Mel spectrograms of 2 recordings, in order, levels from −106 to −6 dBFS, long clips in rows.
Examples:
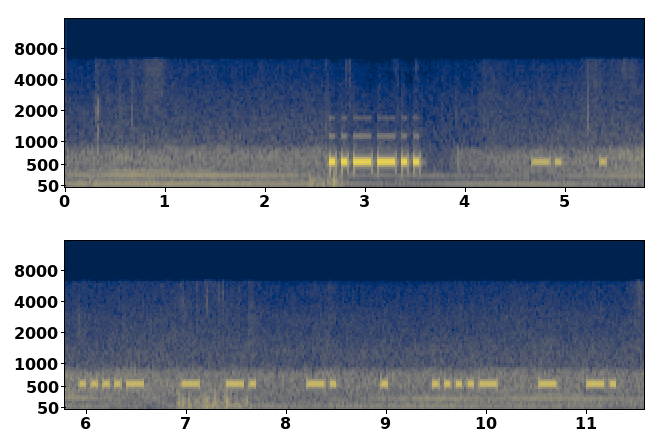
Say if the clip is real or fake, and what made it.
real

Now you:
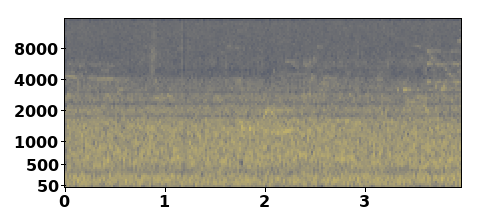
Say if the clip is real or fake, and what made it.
real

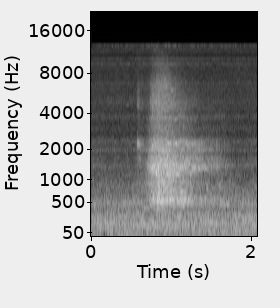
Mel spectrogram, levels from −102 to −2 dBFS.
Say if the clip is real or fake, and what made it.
fake, codec, SNAC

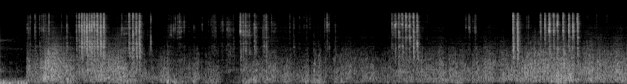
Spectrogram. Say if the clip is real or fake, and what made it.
fake, codec, DAC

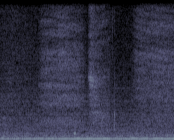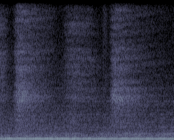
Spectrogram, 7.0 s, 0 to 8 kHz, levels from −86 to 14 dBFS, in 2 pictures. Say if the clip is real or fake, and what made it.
real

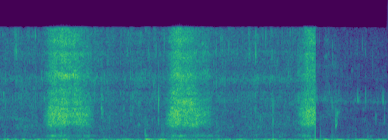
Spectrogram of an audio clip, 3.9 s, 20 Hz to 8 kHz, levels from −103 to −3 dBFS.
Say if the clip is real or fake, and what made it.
real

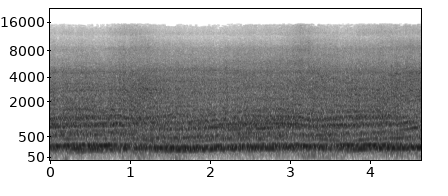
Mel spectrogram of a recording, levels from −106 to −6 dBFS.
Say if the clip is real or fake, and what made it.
real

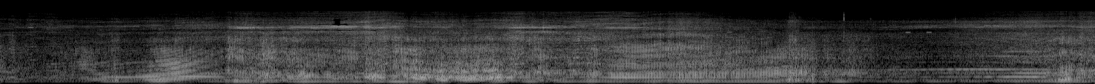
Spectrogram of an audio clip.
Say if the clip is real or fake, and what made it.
real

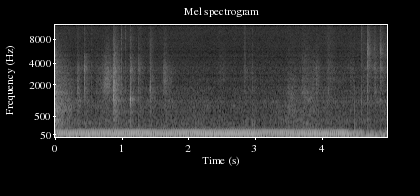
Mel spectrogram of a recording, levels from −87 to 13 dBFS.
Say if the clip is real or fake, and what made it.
fake, autoencoder, DAC-VAE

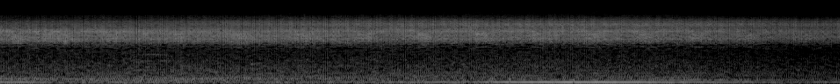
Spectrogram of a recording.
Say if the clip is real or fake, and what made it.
fake, vocoder, BigVGAN v2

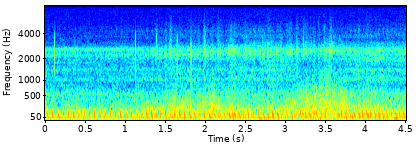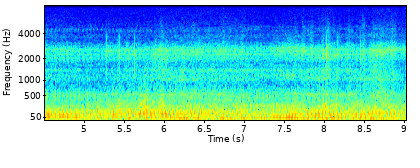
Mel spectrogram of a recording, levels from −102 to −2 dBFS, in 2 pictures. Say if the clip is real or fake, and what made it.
real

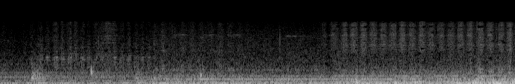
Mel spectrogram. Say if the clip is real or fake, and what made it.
real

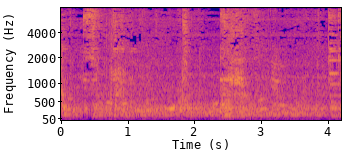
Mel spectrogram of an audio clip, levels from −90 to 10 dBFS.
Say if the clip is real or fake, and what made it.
real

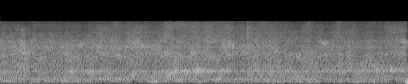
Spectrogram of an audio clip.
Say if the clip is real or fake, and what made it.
fake, codec, ZipCodec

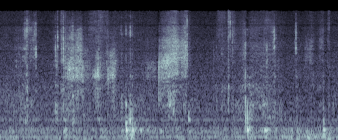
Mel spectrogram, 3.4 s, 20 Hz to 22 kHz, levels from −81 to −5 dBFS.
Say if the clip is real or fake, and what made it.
fake, vocoder, BigVGAN v2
